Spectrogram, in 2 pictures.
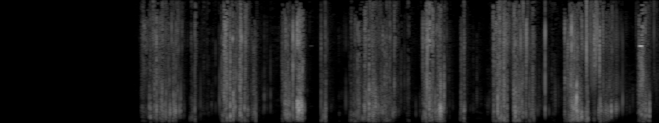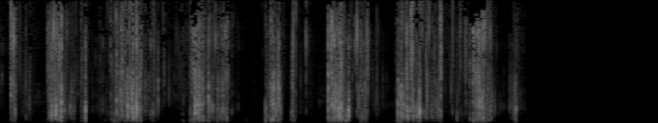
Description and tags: Swinging Walking
Swinging walk along a stony path.
footsteps, gravel, Panska, swinging, walking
